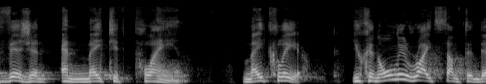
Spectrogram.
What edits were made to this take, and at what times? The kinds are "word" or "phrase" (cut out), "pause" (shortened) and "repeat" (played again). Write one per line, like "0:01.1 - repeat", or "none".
0:02.7 - word
0:03.4 - pause

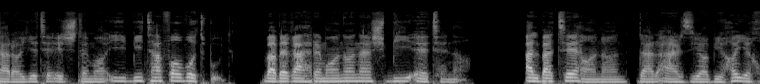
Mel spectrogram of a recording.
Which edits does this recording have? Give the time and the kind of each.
0:05.8 - phrase
0:06.4 - word

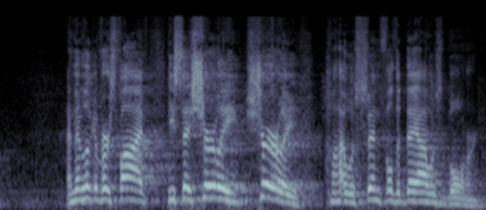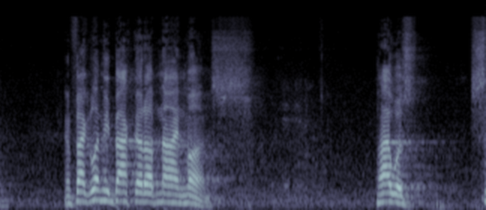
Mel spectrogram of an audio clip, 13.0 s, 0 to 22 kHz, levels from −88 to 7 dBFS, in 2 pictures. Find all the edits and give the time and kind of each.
0:04.3 - pause

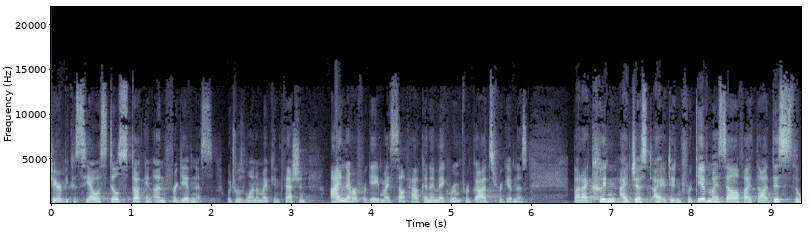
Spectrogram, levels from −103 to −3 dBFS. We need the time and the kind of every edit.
0:02.1 - pause
0:02.7 - phrase
0:06.5 - pause

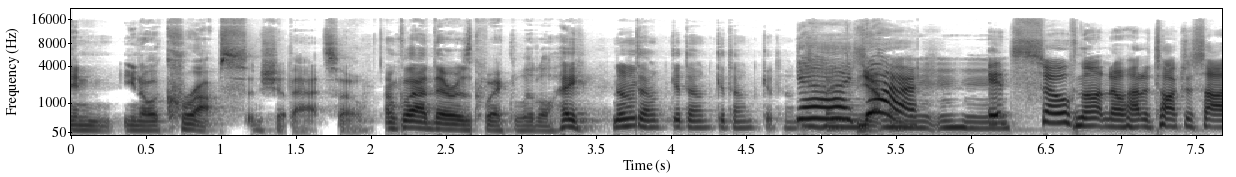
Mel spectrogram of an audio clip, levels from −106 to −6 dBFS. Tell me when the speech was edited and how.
0:01.4 - word
0:02.7 - word
0:03.8 - phrase
0:06.7 - phrase

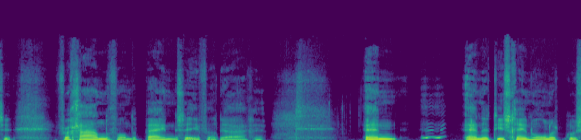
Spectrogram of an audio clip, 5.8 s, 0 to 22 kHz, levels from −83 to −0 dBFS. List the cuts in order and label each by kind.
0:01.8 - word
0:02.2 - word

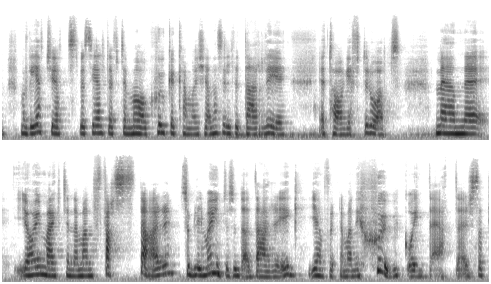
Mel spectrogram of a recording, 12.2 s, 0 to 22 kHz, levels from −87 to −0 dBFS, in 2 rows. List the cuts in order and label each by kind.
0:08.3 - pause

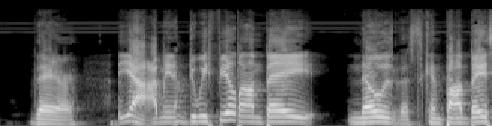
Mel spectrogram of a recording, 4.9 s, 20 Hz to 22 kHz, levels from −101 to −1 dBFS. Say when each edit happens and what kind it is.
0:01.2 - word
0:01.8 - word
0:02.3 - word
0:03.9 - word

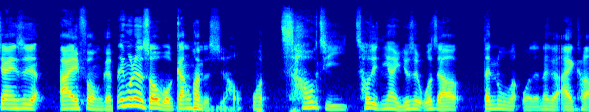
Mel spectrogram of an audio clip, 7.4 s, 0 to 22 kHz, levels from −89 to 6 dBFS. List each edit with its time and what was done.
0:01.4 - word
0:02.5 - word
0:03.0 - word

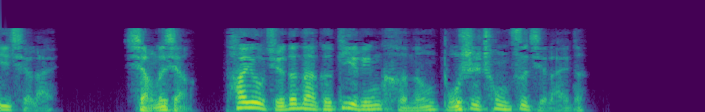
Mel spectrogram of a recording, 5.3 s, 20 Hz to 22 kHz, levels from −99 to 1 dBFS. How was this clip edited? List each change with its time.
0:01.6 - pause

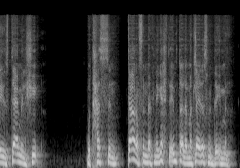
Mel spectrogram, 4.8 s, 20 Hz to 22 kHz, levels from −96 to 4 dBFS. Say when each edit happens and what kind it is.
0:02.5 - pause

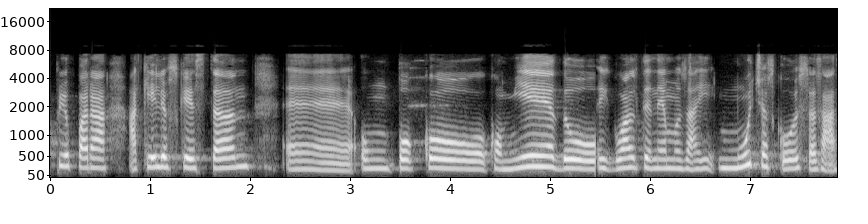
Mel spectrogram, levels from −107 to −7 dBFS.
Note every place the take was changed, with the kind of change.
0:05.4 - phrase

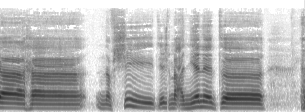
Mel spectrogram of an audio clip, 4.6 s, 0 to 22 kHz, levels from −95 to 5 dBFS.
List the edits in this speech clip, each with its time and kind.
0:02.5 - word

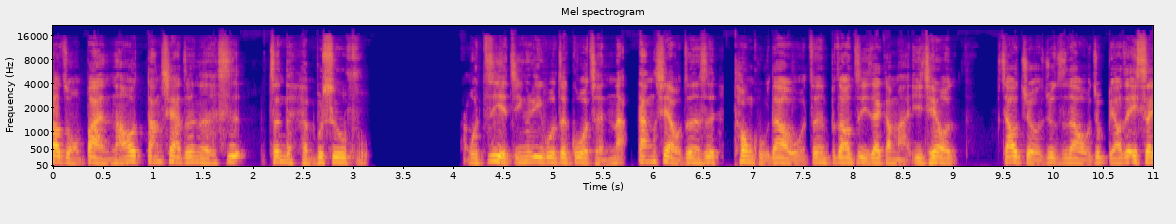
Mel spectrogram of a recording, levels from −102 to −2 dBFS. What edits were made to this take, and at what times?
0:06.7 - pause

